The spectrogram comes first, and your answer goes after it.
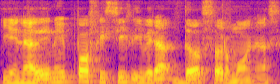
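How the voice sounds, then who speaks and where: A man speaks at a medium pitch with ordinary pitch variation, and the room echo is audible. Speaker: medical tutor. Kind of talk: lecture. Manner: fast.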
